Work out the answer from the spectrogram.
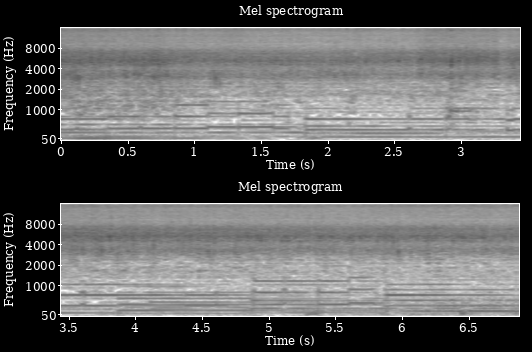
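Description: Chopped tomato frying in hot oil in a wok, a steady sizzling hiss, under background music of held notes.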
